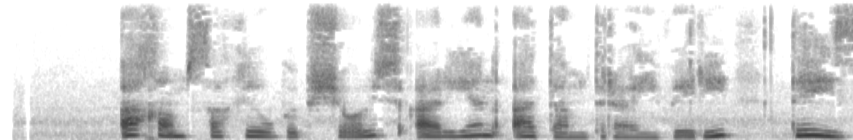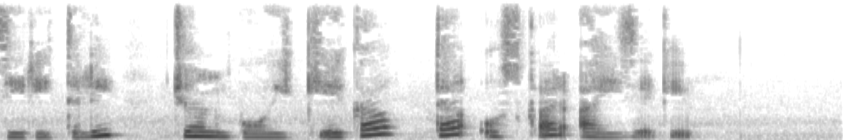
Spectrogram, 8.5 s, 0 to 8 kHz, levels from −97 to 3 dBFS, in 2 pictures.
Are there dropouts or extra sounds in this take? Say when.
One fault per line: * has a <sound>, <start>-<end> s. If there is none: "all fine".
all fine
